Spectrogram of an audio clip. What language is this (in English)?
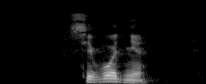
Russian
